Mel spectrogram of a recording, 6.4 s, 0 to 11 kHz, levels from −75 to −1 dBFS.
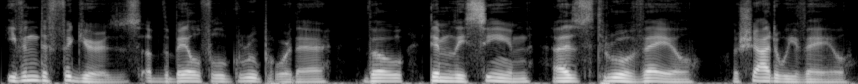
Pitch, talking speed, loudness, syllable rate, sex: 115 Hz, 170 wpm, -19 LUFS, 5.2 syllables/s, male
